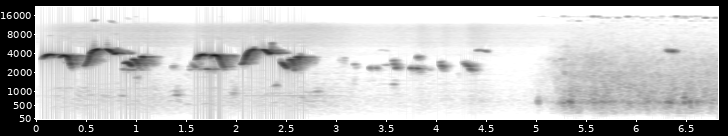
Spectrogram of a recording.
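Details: Oriental magpie-robin giving two loud, slurred whistled phrases, each made of rising and falling notes. Scattered soft chips follow, then a faint low rustling murmur.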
